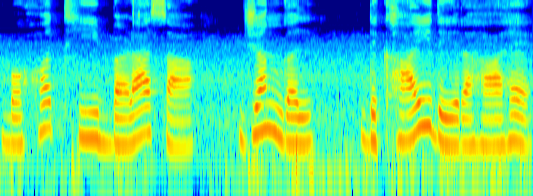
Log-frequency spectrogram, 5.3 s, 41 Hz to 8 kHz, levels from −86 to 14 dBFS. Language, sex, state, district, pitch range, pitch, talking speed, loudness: Hindi, female, Madhya Pradesh, Katni, 165-200 Hz, 180 Hz, 100 wpm, -16 LUFS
